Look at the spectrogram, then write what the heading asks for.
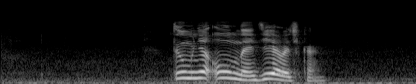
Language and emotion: Russian, positive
